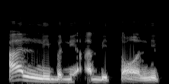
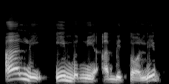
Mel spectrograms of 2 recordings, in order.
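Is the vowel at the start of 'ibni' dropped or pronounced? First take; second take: dropped; pronounced. First: The vowel at the start of ibni is dropped. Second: The vowel at the start of ibni is pronounced. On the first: "hamzahnya itu tidak dibaca, sehingga cara bacanya" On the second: "harusnya Ali ibni Abi Thalib"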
